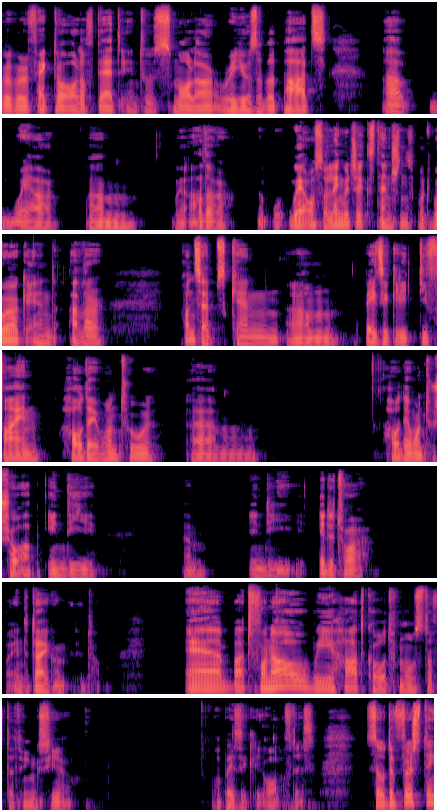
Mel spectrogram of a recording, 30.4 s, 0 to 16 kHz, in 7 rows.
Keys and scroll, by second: 2.9 Down, 3.7 End, 4.4 Left, 11.1 End, 11.5 Left, 24.6 Return, 25.5 Return, 25.5 super+space.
